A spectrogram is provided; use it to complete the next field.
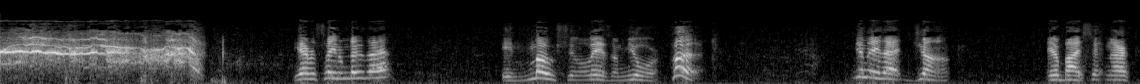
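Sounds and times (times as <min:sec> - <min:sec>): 
man imitating someone screaming and hollering: 0:00.0 - 0:02.1
speech: 0:03.0 - 0:04.0, 0:05.0 - 0:07.0, 0:08.5 - 0:09.6, 0:10.5 - 0:11.3.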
